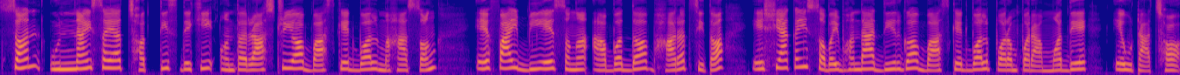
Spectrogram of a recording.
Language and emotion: Nepali, neutral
